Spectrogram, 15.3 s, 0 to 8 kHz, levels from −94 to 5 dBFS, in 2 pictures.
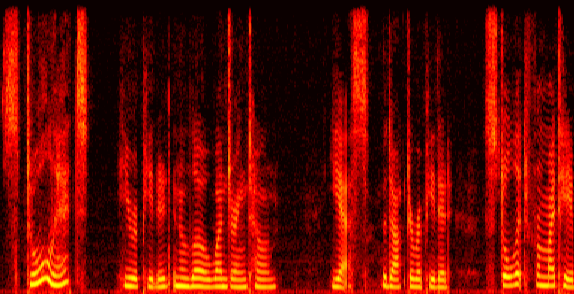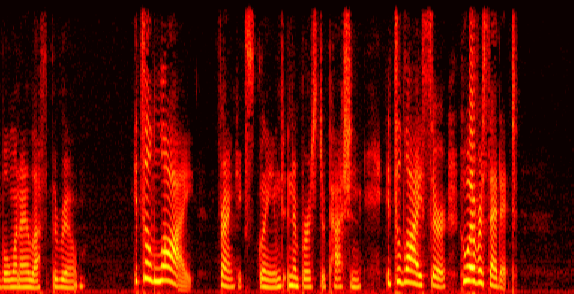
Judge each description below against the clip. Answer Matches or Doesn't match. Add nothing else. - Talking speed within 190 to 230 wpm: Doesn't match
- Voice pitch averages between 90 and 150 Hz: Doesn't match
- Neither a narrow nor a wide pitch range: Matches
